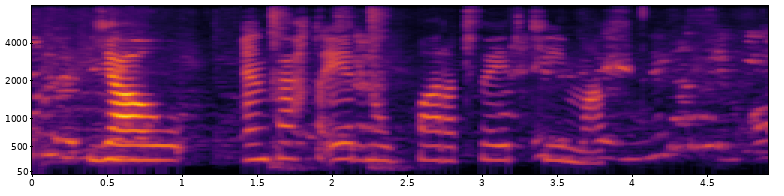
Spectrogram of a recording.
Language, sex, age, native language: Icelandic, female, 11, Icelandic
